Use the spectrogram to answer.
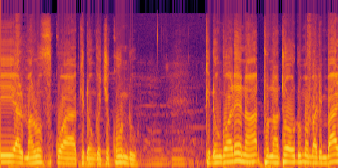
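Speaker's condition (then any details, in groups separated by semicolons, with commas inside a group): No condition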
